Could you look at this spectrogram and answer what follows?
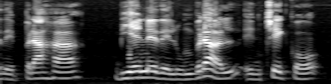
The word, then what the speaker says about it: Praha: En checo se escribe P-R-A-H-A y la H suena como una J aspirada, Praha.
